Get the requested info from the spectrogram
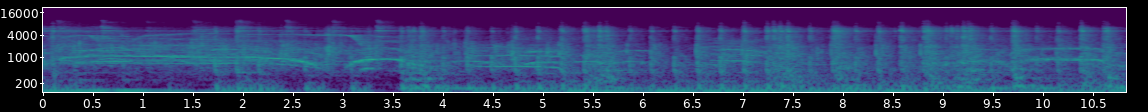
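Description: Live rock drum kit solo: drums and cymbals struck in a flowing pattern, the strokes growing faster and denser after about four seconds, over a steady low sustained note.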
